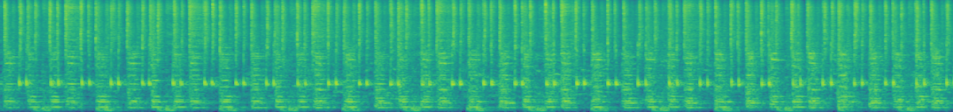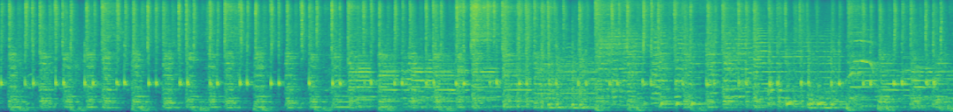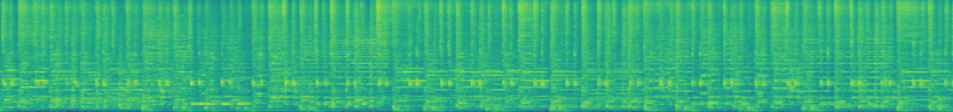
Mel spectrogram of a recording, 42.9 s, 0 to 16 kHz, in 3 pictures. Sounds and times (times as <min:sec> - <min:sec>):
Salsa music: 0:00.0 - 0:42.8.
